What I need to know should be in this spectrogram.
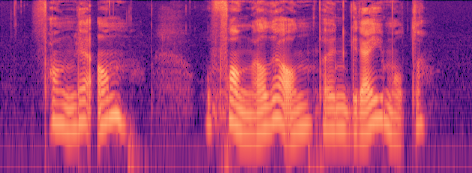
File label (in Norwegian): "fange ann", Numedalsmål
